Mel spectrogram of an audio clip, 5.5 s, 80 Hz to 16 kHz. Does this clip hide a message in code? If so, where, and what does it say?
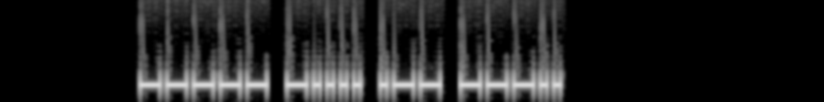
Yes: Morse code from 1.0 to 3.8 s, heard as a keyed tone, about 27 wpm, 700 Hz. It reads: 06W8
